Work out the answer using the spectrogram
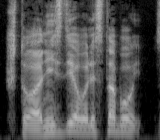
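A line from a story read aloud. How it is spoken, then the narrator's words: Choked shout. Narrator (Russian): закричал Карамон сдавленным голосом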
